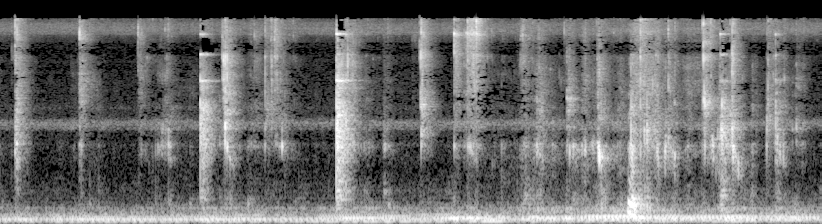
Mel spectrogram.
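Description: A person chewing and biting mouthfuls of Indomie fried noodles mixed with crunchy rempeyek peanut crackers, close to the microphone. Irregular mouth clicks and small crunches sound over a low steady hum.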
